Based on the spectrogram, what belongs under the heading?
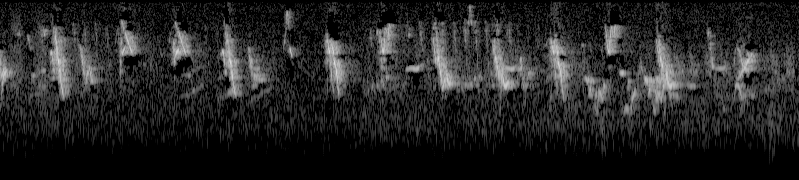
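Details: African sparrows in a lively group, many sharp overlapping chirps and short twittering notes in a constant, restless chatter.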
